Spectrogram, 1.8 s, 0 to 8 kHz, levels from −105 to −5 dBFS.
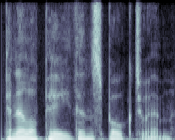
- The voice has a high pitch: No, low, 105 Hz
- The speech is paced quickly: No, average, 170 wpm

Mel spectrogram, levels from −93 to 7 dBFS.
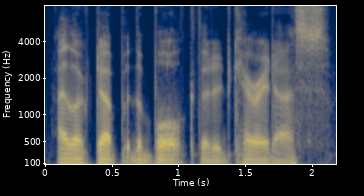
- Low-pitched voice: Yes, very low, 80 Hz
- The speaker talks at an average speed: No, fast, 275 wpm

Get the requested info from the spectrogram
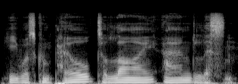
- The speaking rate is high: No, average, 175 wpm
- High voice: No, very low, 95 Hz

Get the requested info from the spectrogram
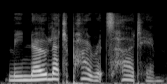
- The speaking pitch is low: No, high, 200 Hz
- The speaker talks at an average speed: No, fast, 215 wpm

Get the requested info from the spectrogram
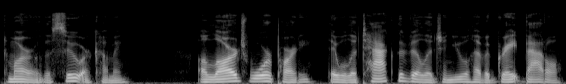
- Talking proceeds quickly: Yes, fast, 210 wpm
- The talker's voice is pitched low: Yes, low, 115 Hz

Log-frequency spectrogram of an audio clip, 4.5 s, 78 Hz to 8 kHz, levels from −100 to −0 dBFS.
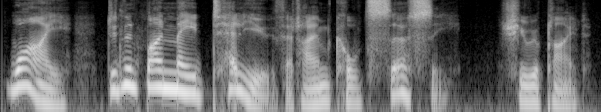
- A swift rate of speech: No, average, 175 wpm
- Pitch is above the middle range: No, medium, 150 Hz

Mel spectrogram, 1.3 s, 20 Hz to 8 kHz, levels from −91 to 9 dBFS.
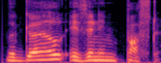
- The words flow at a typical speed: No, fast, 220 wpm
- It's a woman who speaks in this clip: No, male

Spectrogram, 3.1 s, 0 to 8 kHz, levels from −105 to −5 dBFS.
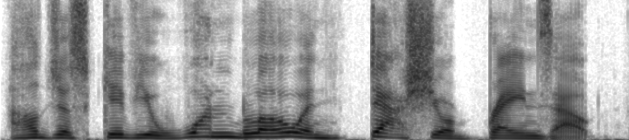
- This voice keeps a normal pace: No, fast, 210 wpm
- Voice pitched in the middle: Yes, medium, 160 Hz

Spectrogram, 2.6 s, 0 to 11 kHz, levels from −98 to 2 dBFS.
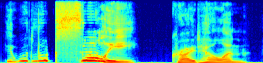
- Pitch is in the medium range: No, high, 200 Hz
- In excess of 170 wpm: No, slow, 135 wpm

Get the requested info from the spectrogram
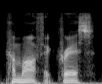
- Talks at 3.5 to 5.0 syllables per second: Yes, 4.5 syllables/s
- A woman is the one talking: No, male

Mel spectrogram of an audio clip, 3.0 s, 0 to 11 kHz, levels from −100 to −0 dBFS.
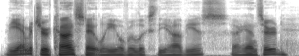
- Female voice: No, male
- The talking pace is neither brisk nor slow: Yes, average, 160 wpm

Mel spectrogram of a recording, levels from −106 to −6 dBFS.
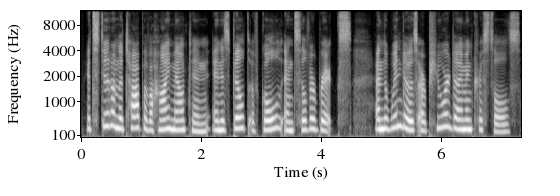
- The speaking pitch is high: Yes, very high, 265 Hz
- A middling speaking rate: Yes, average, 195 wpm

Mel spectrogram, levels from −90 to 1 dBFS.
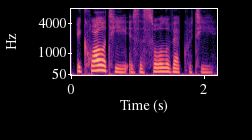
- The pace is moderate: Yes, average, 165 wpm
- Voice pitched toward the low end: No, medium, 170 Hz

